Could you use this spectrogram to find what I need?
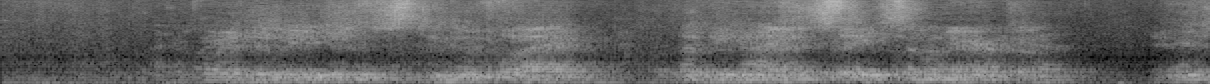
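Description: A group of men and women recite together in unison.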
